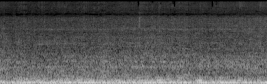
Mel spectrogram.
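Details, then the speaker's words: Small-block Chevy V8 (hydraulic lifters) idling right after rocker arm valve lash adjustment while running, done to cure valve train chatter: steady deep rumble, valve train now quiet, no ticking; may need a little timing. "All right. Waddle sounds good. Oh, look at all it's quiet."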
